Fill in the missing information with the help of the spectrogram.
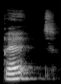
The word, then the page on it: pet: British English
